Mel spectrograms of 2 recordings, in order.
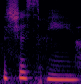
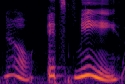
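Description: First: It is said in a weepy, deflated voice. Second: It is said in a confident, upbeat voice.

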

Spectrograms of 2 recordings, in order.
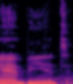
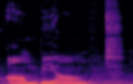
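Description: First: The word is pronounced the plain English way. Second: The word is pronounced the French way.

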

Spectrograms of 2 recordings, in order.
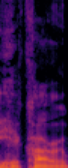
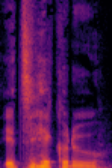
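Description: First: The name is said in an American way. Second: The name is said in a Japanese-like way. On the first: "we Americanize it to be Hikaru" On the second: "I feel like it's Hikaru Shida"

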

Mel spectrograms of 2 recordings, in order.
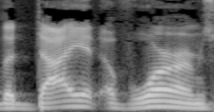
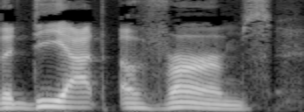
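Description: First: The name is said with English pronunciation. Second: The name is said with German-like pronunciation.

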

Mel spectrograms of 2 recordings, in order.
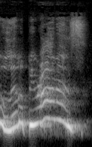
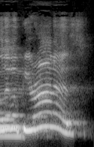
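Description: First: It is said in a Spanish accent. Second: It is said in her ordinary accent.

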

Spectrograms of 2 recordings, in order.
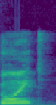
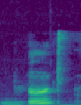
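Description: First: The word is said in a general accent. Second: The word is said in a Brooklyn accent.

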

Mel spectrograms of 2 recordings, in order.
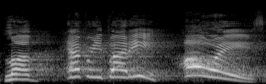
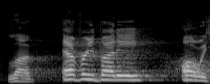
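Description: First: It is said with strong, sassy attitude. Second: It is said in a plain, neutral way. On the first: "One more time with attitude" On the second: "Say it with me"

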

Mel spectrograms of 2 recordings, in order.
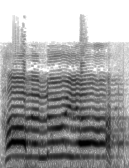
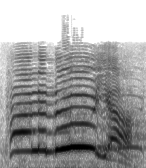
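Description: First: It is said at a lower pitch. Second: It is said at a higher pitch.

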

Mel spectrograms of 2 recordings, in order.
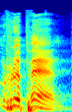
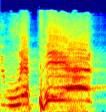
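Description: First: It is said softly and mildly, without force. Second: It is cried out loudly and with intensity. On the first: It is a polite, half-hearted suggestion. The speaker calls it wrong. "John didn't whisper that. John didn't get up there and fix his little tie" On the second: It is an urgent, passionate demand. The speaker calls it right. "The Bible said that he cried. It's a word of intensity"

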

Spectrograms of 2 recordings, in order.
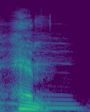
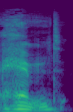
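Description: First: The word ends without a D sound. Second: The word ends with a D sound. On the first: The speaker calls it right. "it's hem" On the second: The speaker calls it wrong. "It's not hemmed"

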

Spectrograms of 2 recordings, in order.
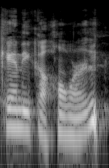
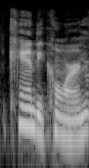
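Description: First: Corn is stretched into two syllables, like horn. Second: Corn is said as one plain syllable.

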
